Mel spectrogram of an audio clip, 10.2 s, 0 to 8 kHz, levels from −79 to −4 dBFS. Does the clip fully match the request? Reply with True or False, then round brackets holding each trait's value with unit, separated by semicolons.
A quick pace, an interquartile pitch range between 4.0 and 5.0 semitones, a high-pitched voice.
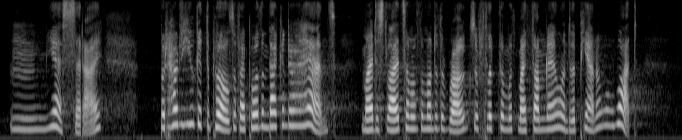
True (240 wpm; 4.3 semitones; 255 Hz)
